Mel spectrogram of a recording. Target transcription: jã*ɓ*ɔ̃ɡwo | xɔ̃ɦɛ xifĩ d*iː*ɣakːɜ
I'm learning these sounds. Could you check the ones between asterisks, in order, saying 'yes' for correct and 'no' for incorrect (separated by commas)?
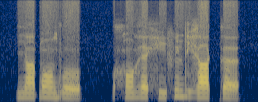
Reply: yes, no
